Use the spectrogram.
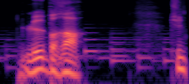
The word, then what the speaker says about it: bras: Ici pareil, le S ne se prononce pas.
